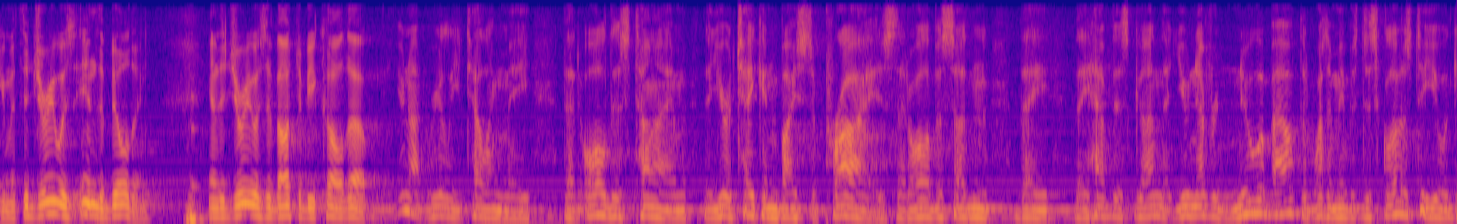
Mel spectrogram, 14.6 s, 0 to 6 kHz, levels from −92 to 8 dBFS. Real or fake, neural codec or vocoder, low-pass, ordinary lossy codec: real; none; 5.4 kHz; Opus, 64 kbps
